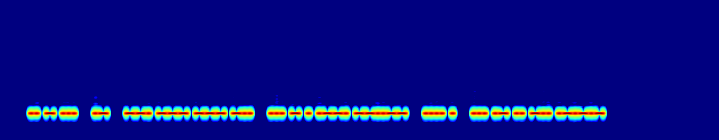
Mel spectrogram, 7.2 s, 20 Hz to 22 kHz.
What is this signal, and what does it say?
Morse code, heard as a keyed tone, about 41 wpm, 700 Hz. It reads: ITS A GOOD STEP, HE SAID.
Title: Sentences from Top 1000 Words - Review Part 2 - 45wpm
